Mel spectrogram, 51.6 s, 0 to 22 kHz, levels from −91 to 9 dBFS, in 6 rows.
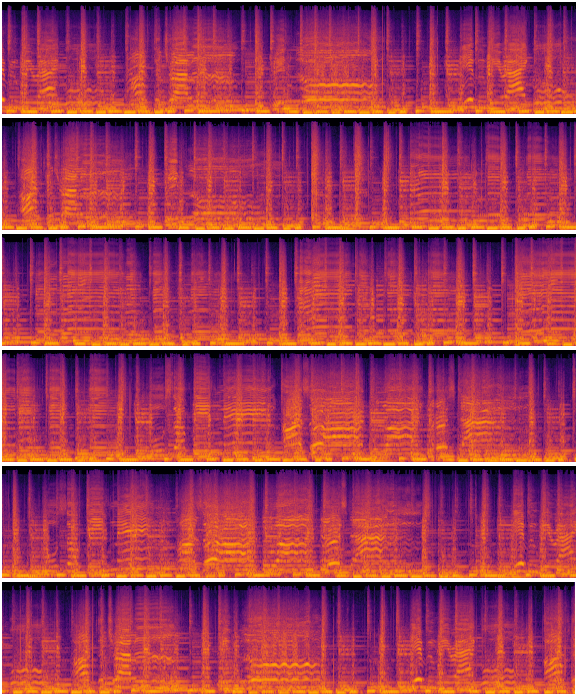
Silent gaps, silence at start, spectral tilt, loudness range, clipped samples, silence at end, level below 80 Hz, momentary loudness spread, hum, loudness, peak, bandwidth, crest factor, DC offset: none; 0 s; -5 dB/octave; 2 LU; under 0.1%; 0 s; -24 dBFS; 4 LU; none; -15 LUFS; 0 dBFS; 18.5 kHz; 14 dB; under 0.1%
